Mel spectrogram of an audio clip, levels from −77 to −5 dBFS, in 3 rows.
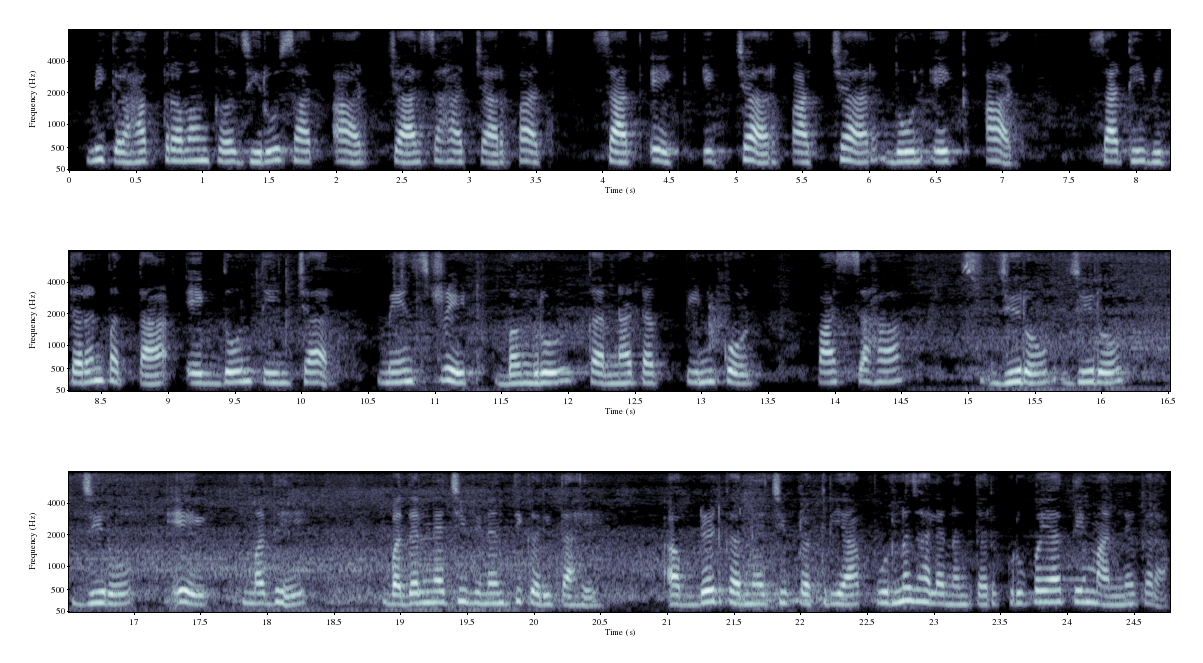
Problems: constant background noise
